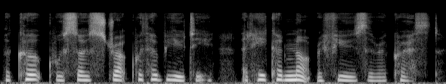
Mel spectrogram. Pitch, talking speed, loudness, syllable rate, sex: 190 Hz, 200 wpm, -17 LUFS, 4.6 syllables/s, female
